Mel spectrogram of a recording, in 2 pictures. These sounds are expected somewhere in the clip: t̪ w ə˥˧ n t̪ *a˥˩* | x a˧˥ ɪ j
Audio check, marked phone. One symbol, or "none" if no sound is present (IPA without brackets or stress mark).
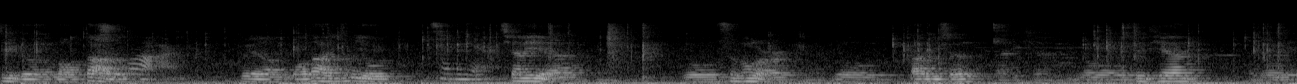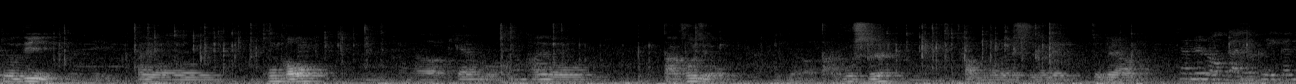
i˥˩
